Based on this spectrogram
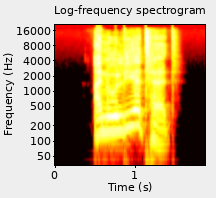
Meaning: inflection of annullieren: 1. second-person plural preterite 2. second-person plural subjunctive II
- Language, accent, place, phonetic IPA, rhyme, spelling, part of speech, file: German, Germany, Berlin, [anʊˈliːɐ̯tət], -iːɐ̯tət, annulliertet, verb, De-annulliertet.ogg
